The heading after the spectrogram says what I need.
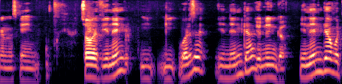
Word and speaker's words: Yennenga: Yennenga.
